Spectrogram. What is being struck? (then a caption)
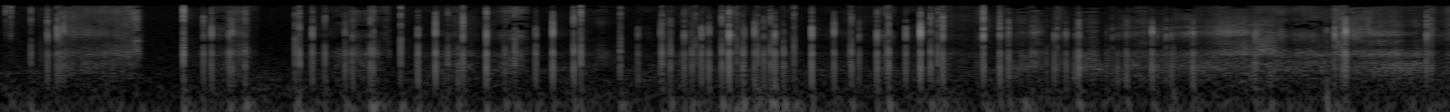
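Small cardboard makeup box. Long red acrylic nails tap and scratch across the top of a small, hollow, flat printed cardboard box for a Benefit "Cheery Cheeks" blush palette, which lies on a fluffy makeup bag. The result is a quiet, steady stream of rapid, crisp, bright clicks with dry scratchy rustling between them. Each tap dies away almost instantly.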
